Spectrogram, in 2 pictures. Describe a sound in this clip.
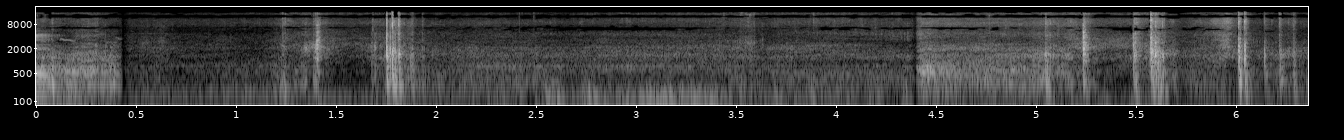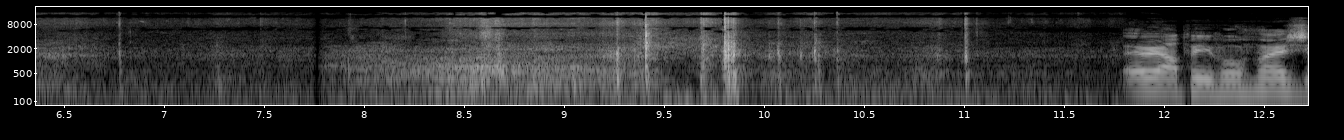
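Skateboard wheels roll and rumble over rough concrete.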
